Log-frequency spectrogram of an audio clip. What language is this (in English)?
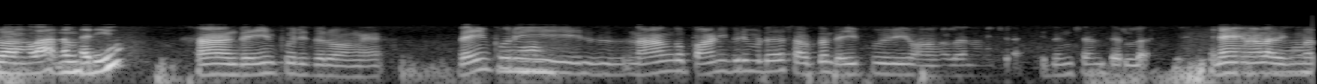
Tamil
